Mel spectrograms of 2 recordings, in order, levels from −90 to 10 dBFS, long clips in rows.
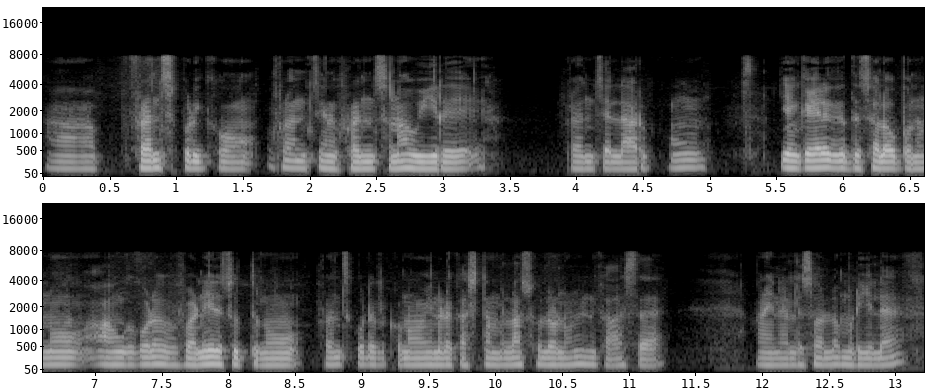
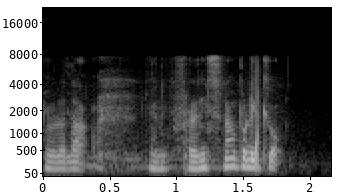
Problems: none marked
